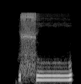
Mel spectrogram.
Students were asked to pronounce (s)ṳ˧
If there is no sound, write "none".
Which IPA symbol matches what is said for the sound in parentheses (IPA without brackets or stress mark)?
s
